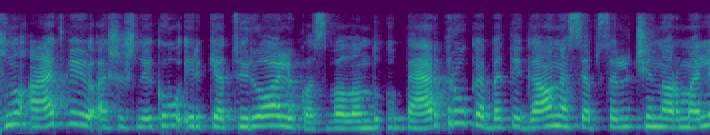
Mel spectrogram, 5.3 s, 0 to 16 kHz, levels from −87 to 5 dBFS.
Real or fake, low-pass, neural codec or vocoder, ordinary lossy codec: real; 10.8 kHz; none; AAC, 64 kbps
